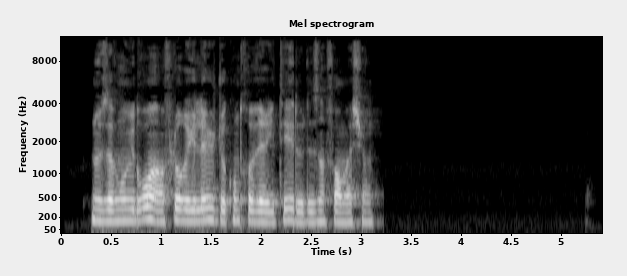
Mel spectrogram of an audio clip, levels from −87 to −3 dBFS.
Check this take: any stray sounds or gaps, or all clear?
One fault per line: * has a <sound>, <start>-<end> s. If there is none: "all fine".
all fine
